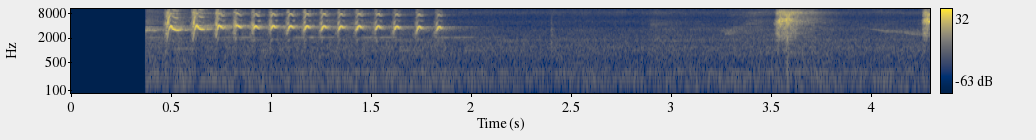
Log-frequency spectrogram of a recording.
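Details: Grey-cheeked bulbul (cucak jenggot) recorded as training material for white-rumped shamas, magpie-robins and green leafbirds: a quick run of about fifteen sharp, evenly spaced chip notes, then a short hiss-like burst and quiet.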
